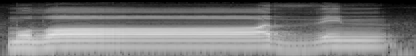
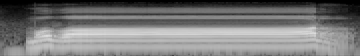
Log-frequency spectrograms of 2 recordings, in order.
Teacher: اب یہاں را حالت وصل میں را کو باریک پڑھیں گے، اور پھر جب وقف کریں گے تو را کو موٹا پڑھیں گے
